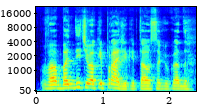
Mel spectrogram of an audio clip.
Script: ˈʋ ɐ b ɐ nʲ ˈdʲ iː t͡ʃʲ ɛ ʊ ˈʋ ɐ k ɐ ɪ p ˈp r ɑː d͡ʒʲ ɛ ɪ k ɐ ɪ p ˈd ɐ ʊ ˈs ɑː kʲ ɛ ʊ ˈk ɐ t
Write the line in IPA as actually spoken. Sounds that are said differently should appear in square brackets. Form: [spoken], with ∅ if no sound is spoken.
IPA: ˈʋ ɐ b ɐ nʲ ˈdʲ iː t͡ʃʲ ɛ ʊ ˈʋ ɐ k ɐ ɪ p ˈp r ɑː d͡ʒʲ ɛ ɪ k ɐ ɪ p [ˈt] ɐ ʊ ˈs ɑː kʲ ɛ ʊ ˈk ɐ t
